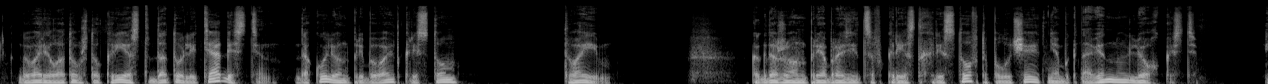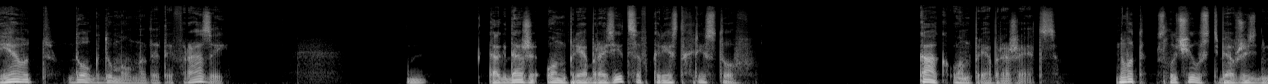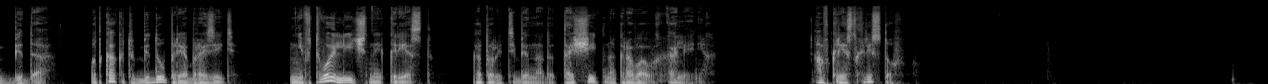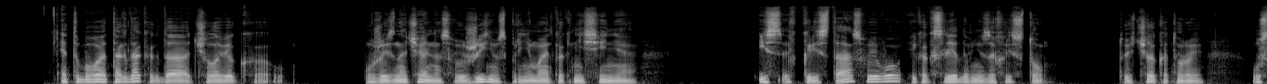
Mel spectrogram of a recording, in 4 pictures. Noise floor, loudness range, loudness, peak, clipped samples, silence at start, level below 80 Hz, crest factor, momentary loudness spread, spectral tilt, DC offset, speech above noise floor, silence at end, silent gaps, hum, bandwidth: -84 dBFS; 7 LU; -23 LUFS; -4 dBFS; under 0.1%; 0.2 s; -36 dBFS; 20 dB; 12 LU; -4.5 dB/octave; under 0.1%; 62 dB; 0 s; none; none; 16.5 kHz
